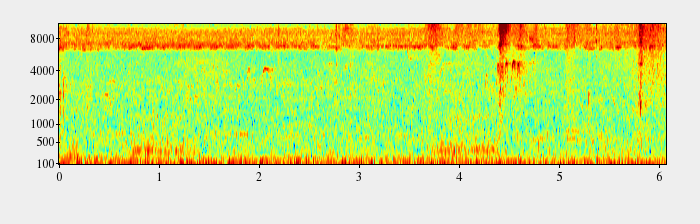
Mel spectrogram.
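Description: Steady high-pitched drone of insects, with a low rumble underneath and a single sharp click a little after four seconds in.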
